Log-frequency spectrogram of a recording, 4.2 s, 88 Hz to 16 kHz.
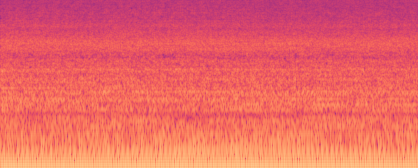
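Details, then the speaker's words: Fiat 126p twin, cold start after sitting two months with the choke on: even, steady putter at a slightly fast cold idle, no knocks or missed beats; normal cold idle on choke. "Okay, so there's a choke. Choke is on. All right. So this is with the choke."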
